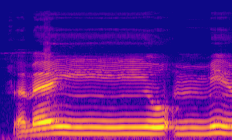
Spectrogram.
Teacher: میم کو یا کے ساتھ یعنی تشدید والے حرف کے ساتھ ملا کر ادغام کر دیں گے، یعنی غنہ کر کے پڑھیں گے، جزم والے حرف کے ساتھ ملا کر میم کو نہیں پڑھیں گے۔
